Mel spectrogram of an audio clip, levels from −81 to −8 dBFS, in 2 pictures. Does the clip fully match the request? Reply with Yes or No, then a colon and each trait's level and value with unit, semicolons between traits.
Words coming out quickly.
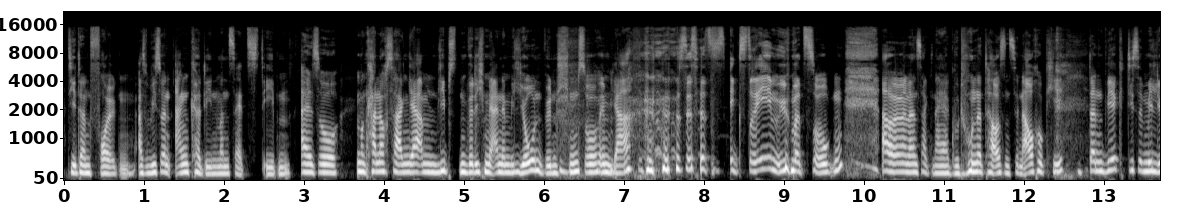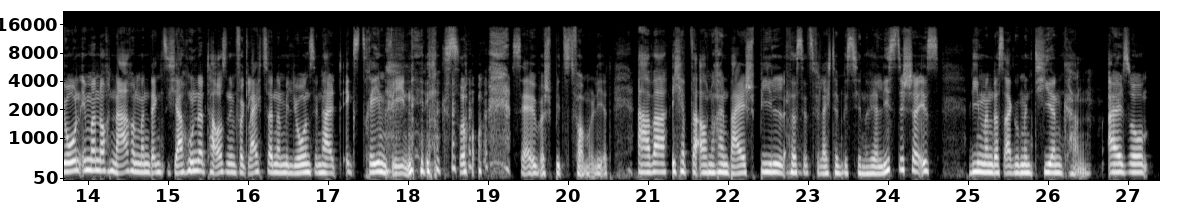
Yes: fast, 200 wpm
